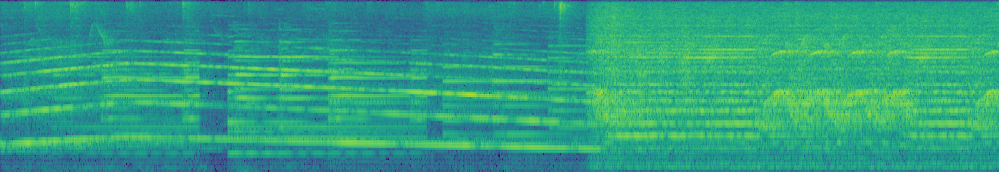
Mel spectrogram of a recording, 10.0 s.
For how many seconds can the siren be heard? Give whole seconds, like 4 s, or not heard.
10 s.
